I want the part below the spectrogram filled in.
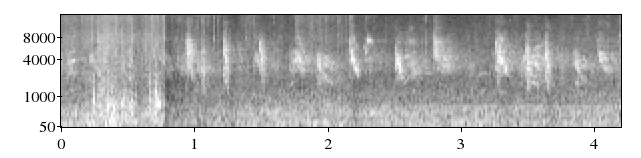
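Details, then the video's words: Wild birds chirping in a natural setting; a loud low thump opens the recording, then quick high-pitched tweets follow in loose succession over a faint rumble. "The chirping of birds in nature is very relaxing"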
